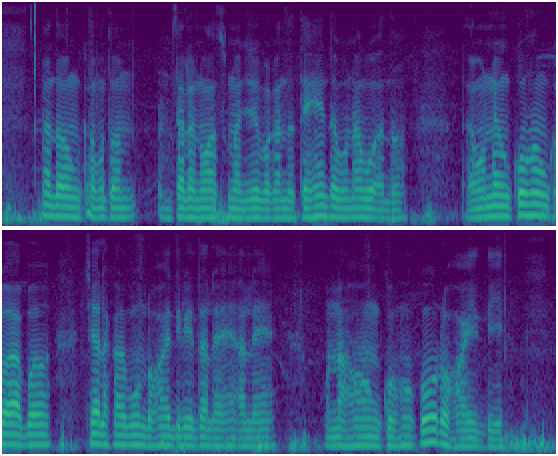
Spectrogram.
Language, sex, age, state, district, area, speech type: Santali, male, 18-30, West Bengal, Purba Bardhaman, rural, spontaneous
